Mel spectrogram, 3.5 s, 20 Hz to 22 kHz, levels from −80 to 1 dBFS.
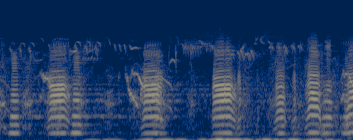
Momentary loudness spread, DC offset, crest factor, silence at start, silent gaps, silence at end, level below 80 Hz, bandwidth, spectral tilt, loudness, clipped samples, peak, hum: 14 LU; under 0.1%; 18 dB; 0 s; none; 0 s; -54 dBFS; over 20 kHz; -2 dB/octave; -31 LUFS; under 0.1%; -12 dBFS; none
